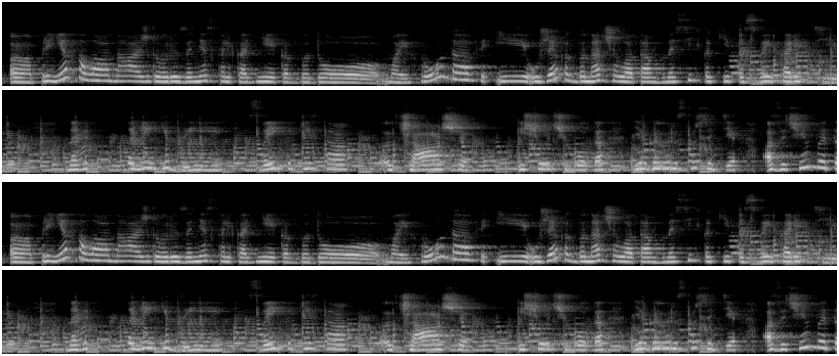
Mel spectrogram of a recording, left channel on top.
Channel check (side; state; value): both; identical; correlation 1.00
